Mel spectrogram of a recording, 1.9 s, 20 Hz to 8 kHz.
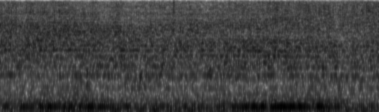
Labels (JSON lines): {"label": "anthrophony, boat engine", "recorder": "SoundTrap 500"}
